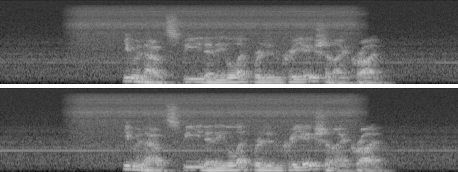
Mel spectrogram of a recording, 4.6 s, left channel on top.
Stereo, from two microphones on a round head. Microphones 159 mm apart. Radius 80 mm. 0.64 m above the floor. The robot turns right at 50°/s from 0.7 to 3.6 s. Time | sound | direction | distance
1.2 | a man speaking | 140° left | 2 m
